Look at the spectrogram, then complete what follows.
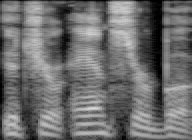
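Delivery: half-whispered under the breath, hardly heard. Retelling a chess player's answer to a tourist: imitating a barely audible half-whisper. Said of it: "he would whisper where you could barely hear him".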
